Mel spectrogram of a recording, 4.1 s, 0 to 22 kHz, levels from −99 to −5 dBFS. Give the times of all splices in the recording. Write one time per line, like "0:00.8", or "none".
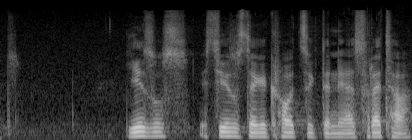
0:01.9

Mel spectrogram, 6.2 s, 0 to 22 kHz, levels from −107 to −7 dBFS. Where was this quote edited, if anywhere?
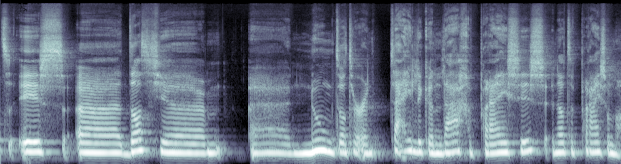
none

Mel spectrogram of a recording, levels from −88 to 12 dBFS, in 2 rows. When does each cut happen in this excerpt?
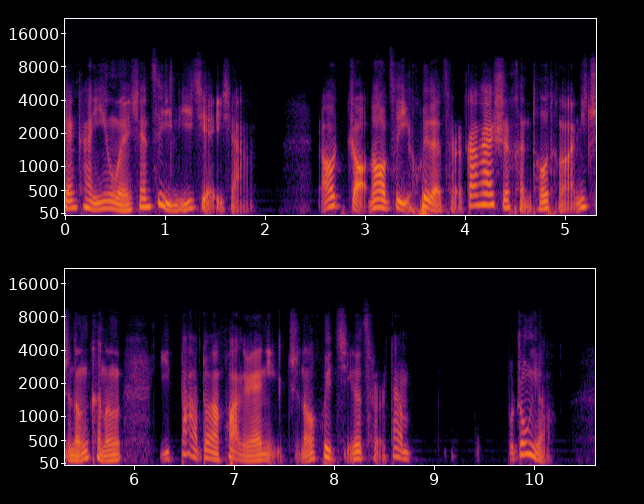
none

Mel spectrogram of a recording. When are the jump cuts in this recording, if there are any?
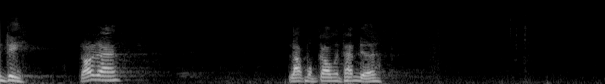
0:03.0

